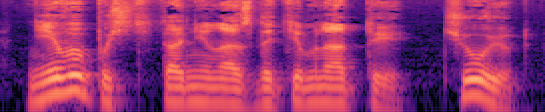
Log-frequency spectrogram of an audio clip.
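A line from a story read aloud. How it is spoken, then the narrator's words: Plain. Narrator (Russian): сказал Егор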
